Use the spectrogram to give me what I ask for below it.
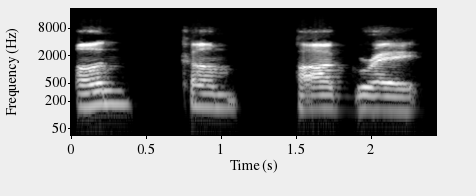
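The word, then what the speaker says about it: Uncompahgre: really phonetic you you look at it you pronounce it it's uncom gray and it means Red Lake or Redwater spring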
